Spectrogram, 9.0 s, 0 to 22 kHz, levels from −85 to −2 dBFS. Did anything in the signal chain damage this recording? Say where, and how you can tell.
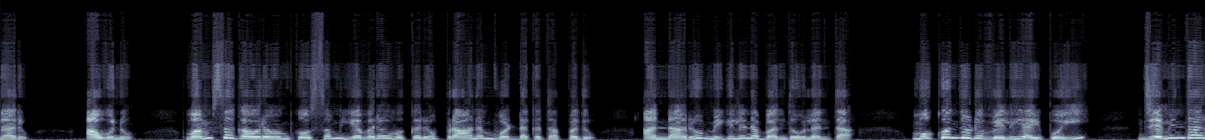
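Yes, at the codec stage, throughout the speech. It sounds rough and grainy, likely from Opus compression in its CELT mode at a low bitrate, around 16 kbps. A spectrogram shows content up to 20.3 kHz with few holes, but bands filled with speckled noise.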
